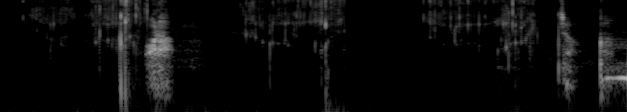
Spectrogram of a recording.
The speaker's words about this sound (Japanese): まず最初は普通のジェルみたいな音なんですが、だんだんシュワシュワしてくるんです。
